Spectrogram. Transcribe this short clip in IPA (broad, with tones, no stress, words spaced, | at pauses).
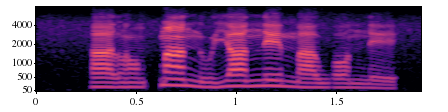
a˨lɔ̃˨k͡pã˧nu˨ ja˧ne˧ma˨wɔ˨ ne˨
